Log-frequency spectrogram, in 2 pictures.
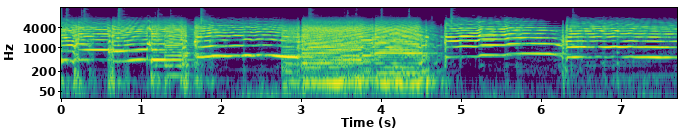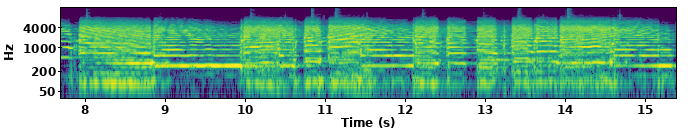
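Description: An electric guitar plays a custom distorted tone through a Positive Grid Spark amp, picking out a busy run of short chords and single notes with brief gaps, loud and close, with no voice over it.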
